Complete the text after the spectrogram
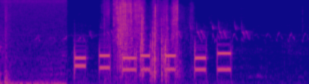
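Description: Touch-tone beeps sound as a phone number is dialled.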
